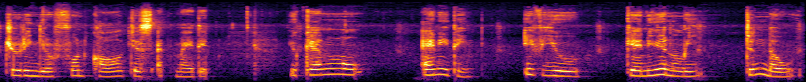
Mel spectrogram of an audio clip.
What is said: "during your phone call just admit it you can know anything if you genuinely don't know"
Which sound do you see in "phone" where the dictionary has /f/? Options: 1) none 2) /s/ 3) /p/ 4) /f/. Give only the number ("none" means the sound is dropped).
4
